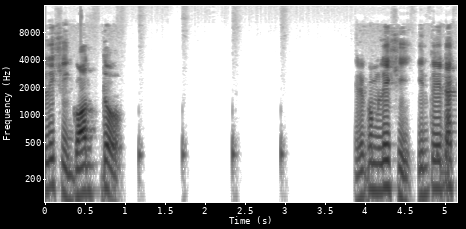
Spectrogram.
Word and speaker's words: গদ্য: আমরা যে লিখি গদ্য এরকম লিখি কিন্তু এটা কি হবে গদ্য গদ্য গদ্য পদ্য তাহলে গদ্য পদ্য উচ্চারণ হবে গয়ে গদ্য কারণ কি গ এর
